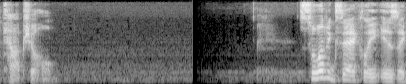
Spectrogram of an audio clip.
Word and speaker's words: Copshaholm: Today, I'm going to present The S is Silent, a look at the Concours d'Elegance at Copshaholm.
